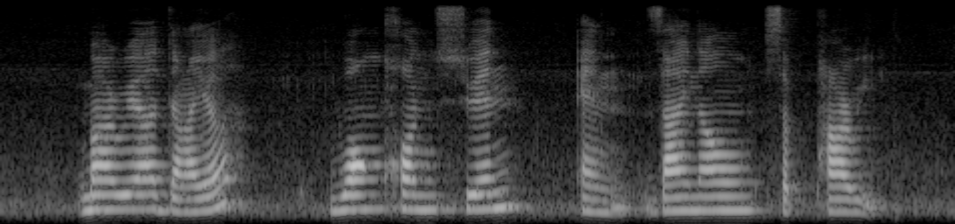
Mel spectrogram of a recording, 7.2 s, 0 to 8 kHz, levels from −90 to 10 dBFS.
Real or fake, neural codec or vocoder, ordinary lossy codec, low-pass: real; none; none; 7.2 kHz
